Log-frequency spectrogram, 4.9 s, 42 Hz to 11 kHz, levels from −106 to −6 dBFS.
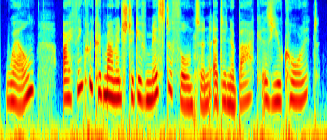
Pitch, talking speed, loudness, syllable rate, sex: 220 Hz, 210 wpm, -19 LUFS, 5.0 syllables/s, female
